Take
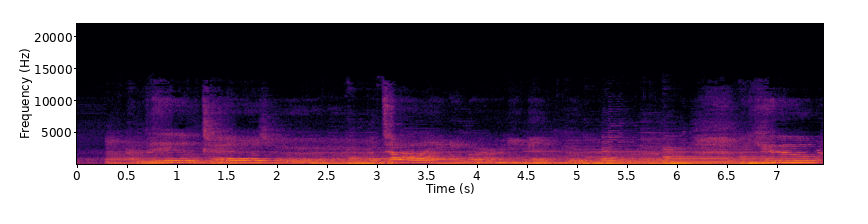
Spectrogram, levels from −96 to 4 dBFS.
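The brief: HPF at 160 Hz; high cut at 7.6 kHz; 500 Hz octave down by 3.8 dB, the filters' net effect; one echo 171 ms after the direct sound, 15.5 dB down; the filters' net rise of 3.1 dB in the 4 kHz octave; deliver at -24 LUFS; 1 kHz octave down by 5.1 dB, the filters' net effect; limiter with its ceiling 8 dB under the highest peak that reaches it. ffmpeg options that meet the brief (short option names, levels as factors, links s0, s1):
-af "highpass=160,lowpass=7600,equalizer=f=500:t=o:g=-3,equalizer=f=1000:t=o:g=-5.5,equalizer=f=4000:t=o:g=4.5,alimiter=level_in=1.12:limit=0.0631:level=0:latency=1,volume=0.891,aecho=1:1:171:0.168,volume=2.99"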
